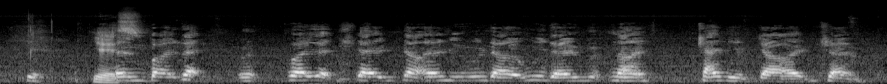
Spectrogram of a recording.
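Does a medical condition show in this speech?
Yes: cerebral palsy; from birth.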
